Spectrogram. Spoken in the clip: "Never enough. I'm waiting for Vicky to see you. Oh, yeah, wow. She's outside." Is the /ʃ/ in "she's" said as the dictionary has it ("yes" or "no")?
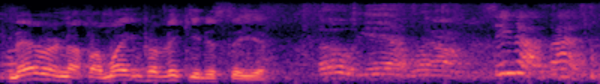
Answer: no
